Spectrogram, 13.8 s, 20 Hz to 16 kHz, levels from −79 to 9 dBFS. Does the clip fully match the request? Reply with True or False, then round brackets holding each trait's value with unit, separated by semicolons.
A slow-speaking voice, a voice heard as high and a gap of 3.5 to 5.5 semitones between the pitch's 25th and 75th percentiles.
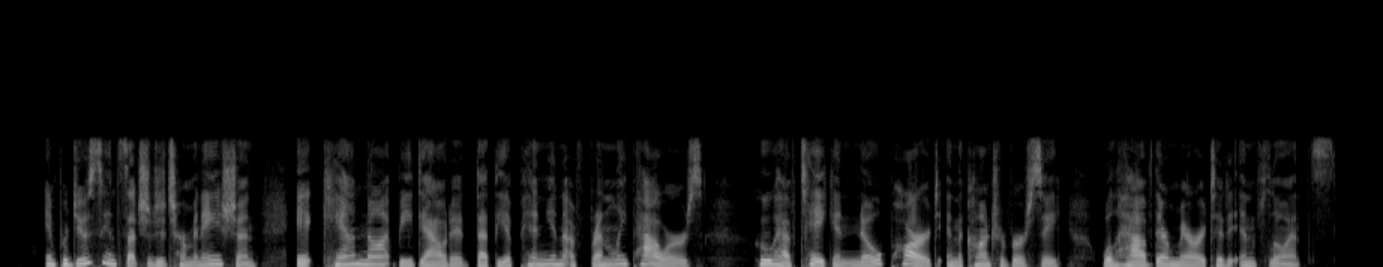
True (125 wpm; 200 Hz; 4.9 semitones)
